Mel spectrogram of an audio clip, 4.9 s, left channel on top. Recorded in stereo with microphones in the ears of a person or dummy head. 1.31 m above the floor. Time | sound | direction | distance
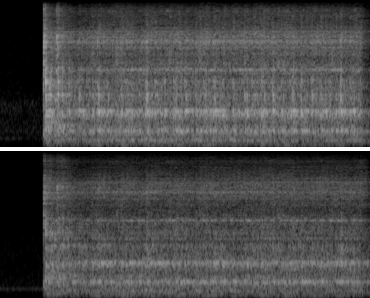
0.6 | a drill | 40° left (ahead or behind) | 1.3 m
